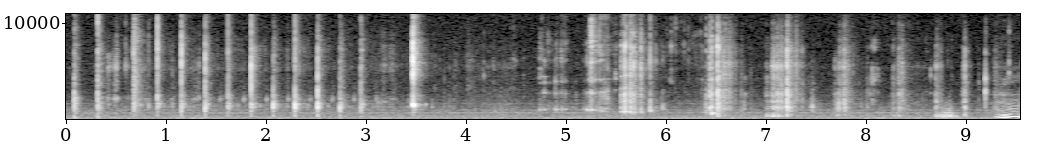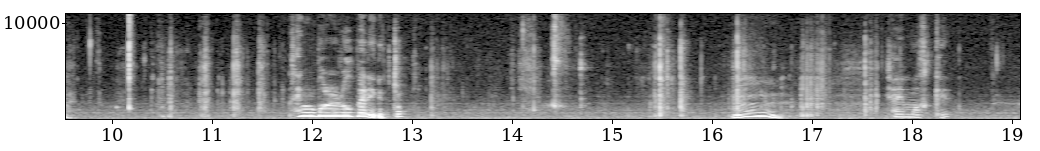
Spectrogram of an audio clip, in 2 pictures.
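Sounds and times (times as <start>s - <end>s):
crunching and chewing candy: 4.7s - 11.8s, 13.0s - 13.4s, 14.0s - 17.7s.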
